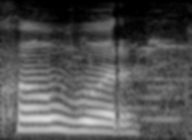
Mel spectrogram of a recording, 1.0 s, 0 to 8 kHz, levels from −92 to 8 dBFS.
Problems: constant background noise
